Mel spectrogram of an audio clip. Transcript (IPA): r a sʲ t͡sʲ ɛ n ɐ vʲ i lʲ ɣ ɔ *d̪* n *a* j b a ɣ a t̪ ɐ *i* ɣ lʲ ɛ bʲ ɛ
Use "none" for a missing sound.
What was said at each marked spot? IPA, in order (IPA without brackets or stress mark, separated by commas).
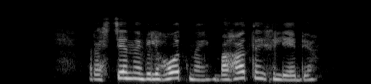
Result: t̪, ɐ, j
